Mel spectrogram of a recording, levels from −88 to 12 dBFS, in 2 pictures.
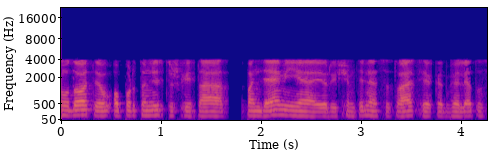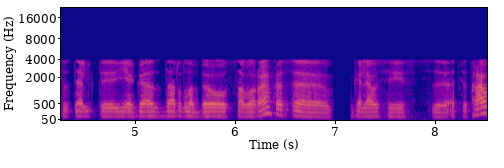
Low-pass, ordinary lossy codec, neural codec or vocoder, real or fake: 7.2 kHz; AAC, 16 kbps; none; real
